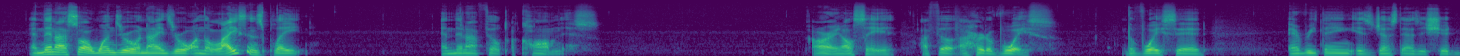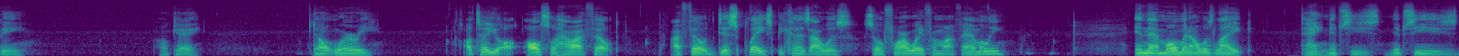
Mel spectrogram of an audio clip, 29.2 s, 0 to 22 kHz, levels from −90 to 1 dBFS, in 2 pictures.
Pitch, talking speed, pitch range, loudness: 115 Hz, 140 wpm, 100-125 Hz, -28 LUFS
